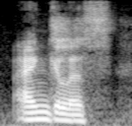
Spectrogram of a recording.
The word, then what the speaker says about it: L'Angelus: show this is lounges let angeles angelus from i don't think you pronounce the apostrophe mate just point that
